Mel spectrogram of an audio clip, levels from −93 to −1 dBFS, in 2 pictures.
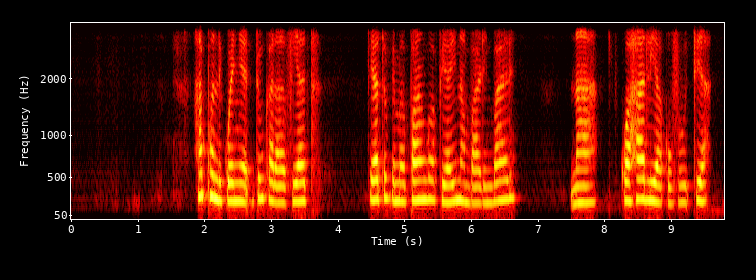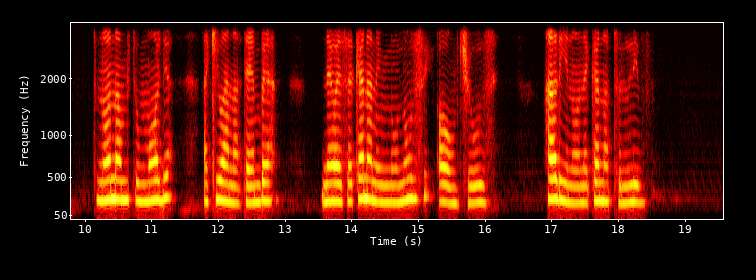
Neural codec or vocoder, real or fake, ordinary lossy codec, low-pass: codec, 16 kHz in and 24 kHz out, 0.9 kbps, LongCat-Audio-Codec, fine tuned four codebook decoder; fake; Opus, 64 kbps; 3.6 kHz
